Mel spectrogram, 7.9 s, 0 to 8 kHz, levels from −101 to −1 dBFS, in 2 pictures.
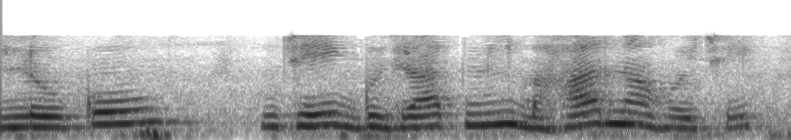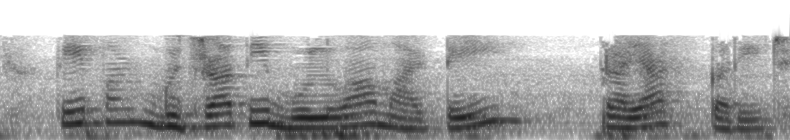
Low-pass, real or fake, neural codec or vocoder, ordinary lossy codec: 7.2 kHz; real; none; AAC, 16 kbps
